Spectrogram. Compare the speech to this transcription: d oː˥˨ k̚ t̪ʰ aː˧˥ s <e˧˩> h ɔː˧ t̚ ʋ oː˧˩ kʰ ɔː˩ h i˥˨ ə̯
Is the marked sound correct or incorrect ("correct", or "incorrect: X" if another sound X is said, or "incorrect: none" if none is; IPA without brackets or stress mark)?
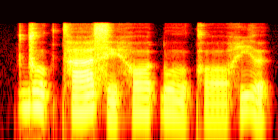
incorrect: e˩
